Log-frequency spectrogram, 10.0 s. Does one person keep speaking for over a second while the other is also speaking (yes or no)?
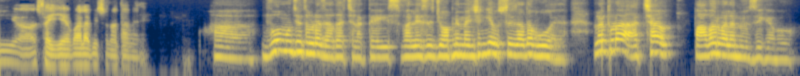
no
